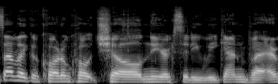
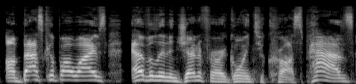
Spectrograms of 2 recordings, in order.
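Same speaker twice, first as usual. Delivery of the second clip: ordinary talk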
